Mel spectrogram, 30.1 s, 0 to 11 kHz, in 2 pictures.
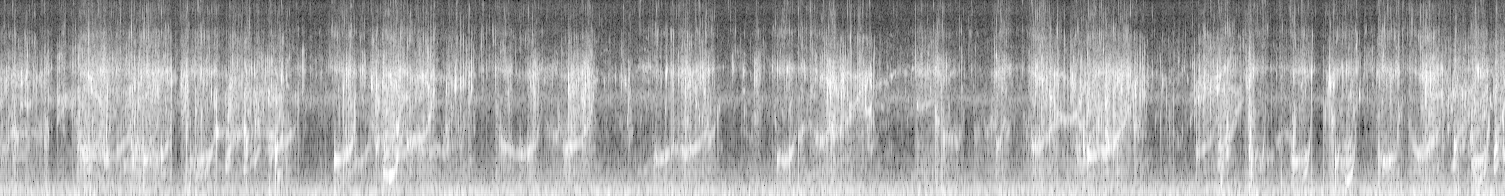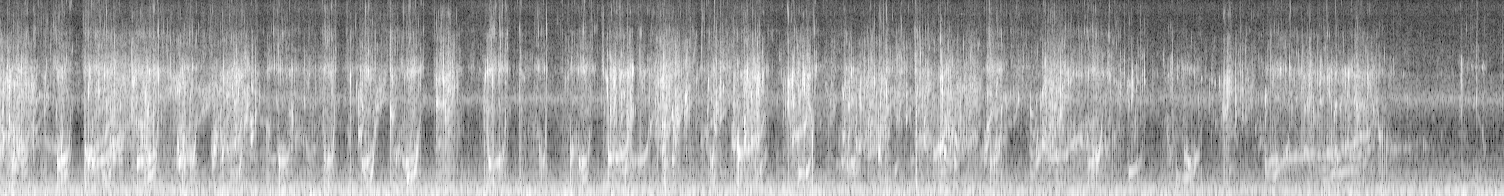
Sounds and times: river 0.0 - 30.0

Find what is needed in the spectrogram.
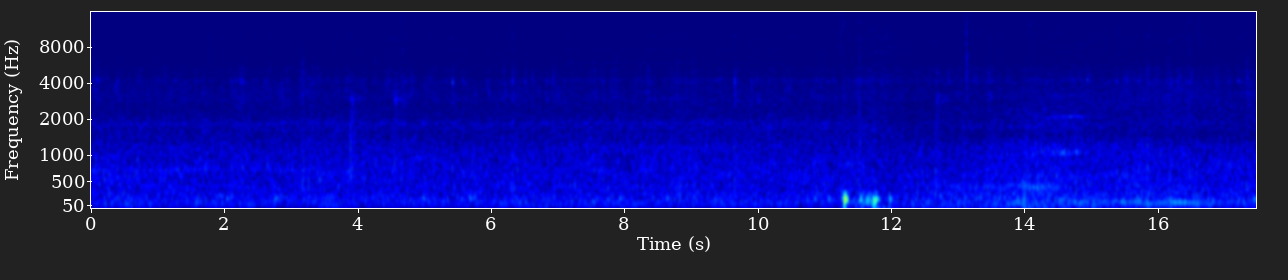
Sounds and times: Rain 0.0 - 17.4

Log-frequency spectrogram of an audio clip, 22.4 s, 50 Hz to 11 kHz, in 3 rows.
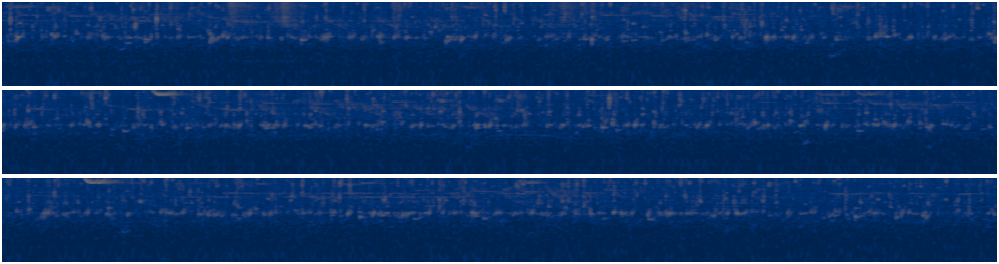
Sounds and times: spring emptying into a pool 0.0 - 13.8

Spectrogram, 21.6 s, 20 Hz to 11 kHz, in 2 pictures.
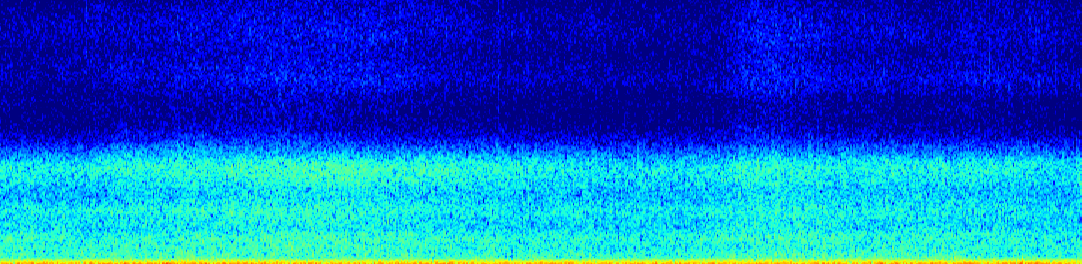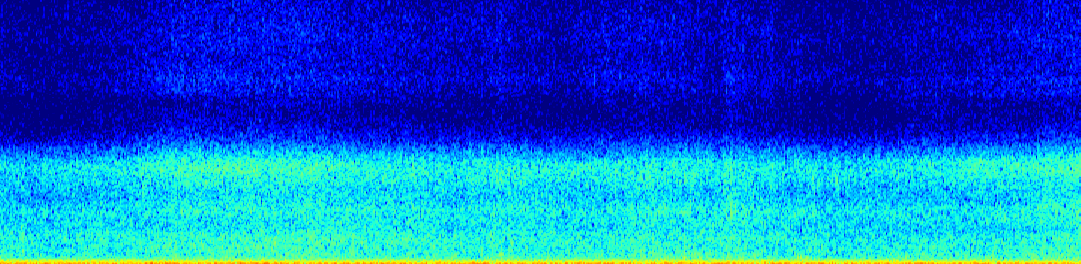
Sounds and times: waves 0.0 - 21.6

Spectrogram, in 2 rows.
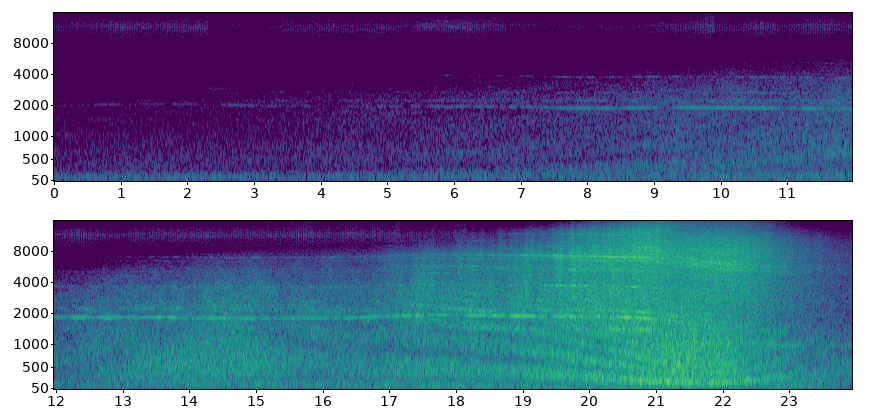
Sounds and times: Aircraft 0.0 - 23.9
Planes departing 6.6 - 23.9

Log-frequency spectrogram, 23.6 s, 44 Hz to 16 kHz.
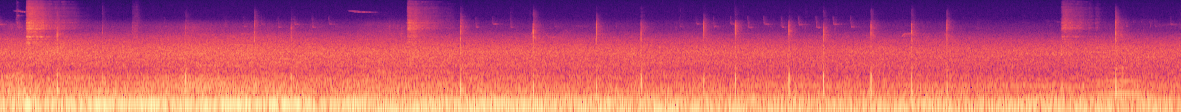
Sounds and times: young man playing basket-ball 10.2 - 20.4

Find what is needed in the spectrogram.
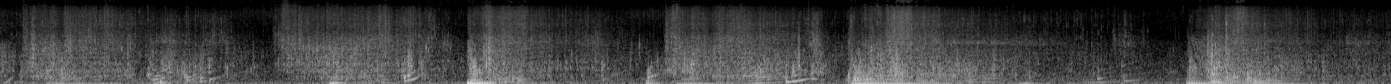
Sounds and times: Mad pump 0.0 - 13.9
pipes make strange mad sounds of reflux 0.0 - 13.9
river, where water is thrown 0.0 - 13.9

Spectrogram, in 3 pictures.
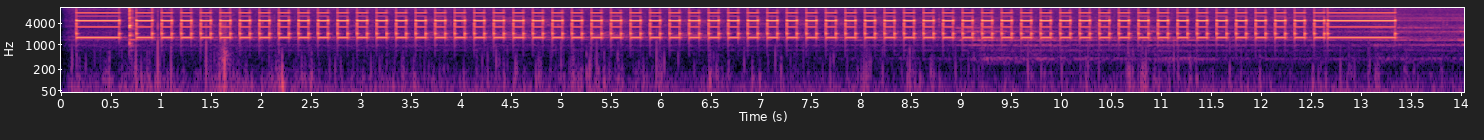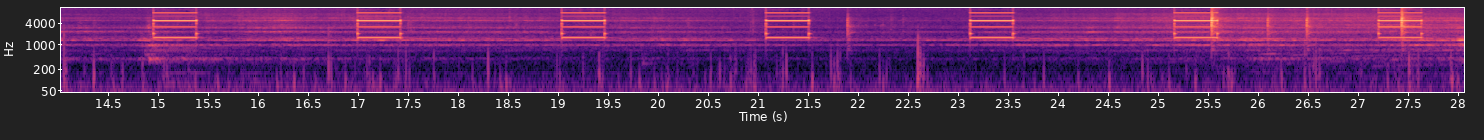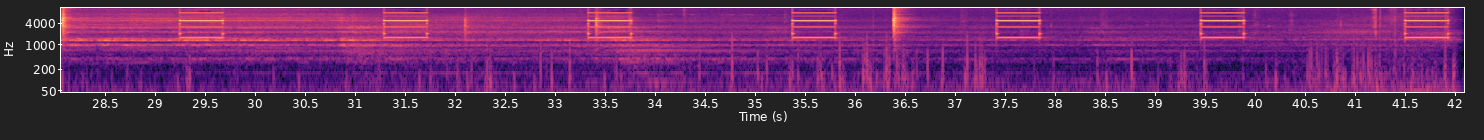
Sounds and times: sounds from inside a crosswalk signal 0.1 - 13.4
sounds from inside a crosswalk signal 14.0 - 17.6
sounds from inside a crosswalk signal 19.0 - 19.9
sounds from inside a crosswalk signal 20.6 - 22.0
sounds from inside a crosswalk signal 22.6 - 24.5
sounds from inside a crosswalk signal 25.2 - 28.5
sounds from inside a crosswalk signal 29.1 - 40.0
sounds from inside a crosswalk signal 41.4 - 42.0

